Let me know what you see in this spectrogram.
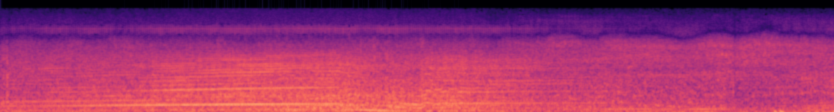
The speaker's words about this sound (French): fait un geste de revoir, et la voiture s'en va.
